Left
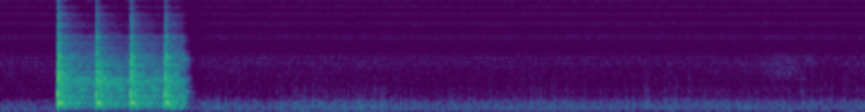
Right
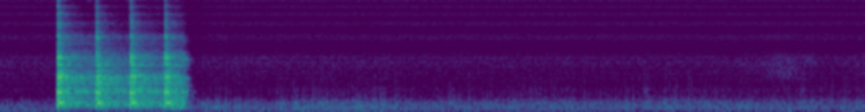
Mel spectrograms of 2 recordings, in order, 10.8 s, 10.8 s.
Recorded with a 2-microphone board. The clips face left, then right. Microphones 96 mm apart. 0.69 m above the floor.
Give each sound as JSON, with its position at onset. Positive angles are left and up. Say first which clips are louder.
{"t": 0.7, "sound": "hammering", "louder": "left 1 dB", "side_deg": 65, "distance_m": 5.5}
